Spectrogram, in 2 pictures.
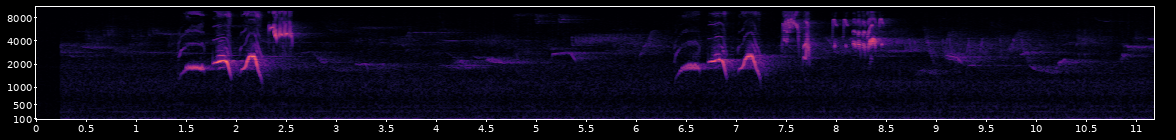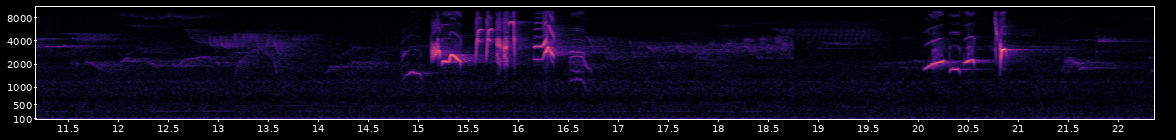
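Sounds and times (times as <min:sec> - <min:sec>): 
blackbird: 0:00.3 - 0:22.3.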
